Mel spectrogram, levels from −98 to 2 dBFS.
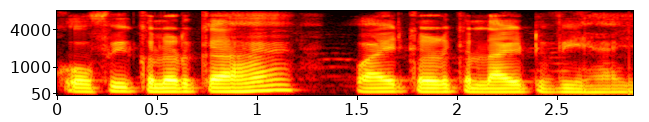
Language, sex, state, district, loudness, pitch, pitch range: Hindi, male, Bihar, Patna, -17 LUFS, 130 Hz, 125-140 Hz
